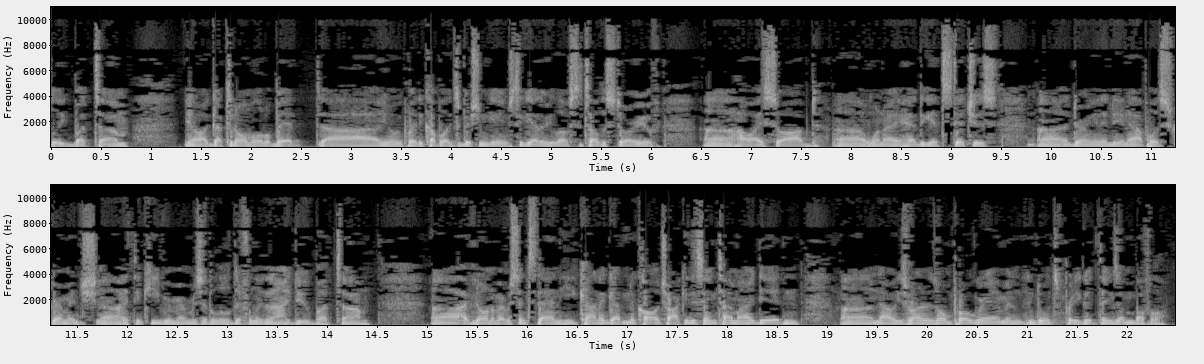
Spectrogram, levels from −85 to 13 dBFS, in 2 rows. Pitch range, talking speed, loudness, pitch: 115-130 Hz, 260 wpm, -13 LUFS, 120 Hz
